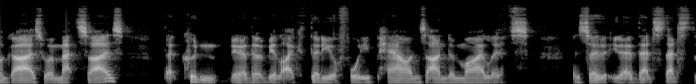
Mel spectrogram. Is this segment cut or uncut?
uncut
